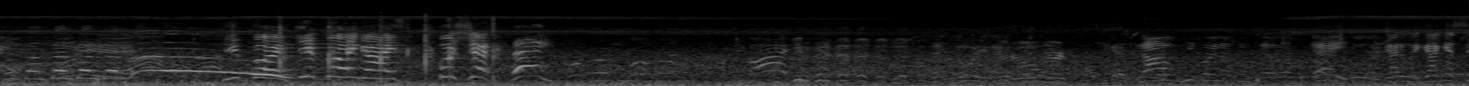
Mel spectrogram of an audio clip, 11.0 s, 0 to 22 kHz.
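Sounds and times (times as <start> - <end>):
distant people talking: 0.0 - 11.0
steady low background noise: 0.0 - 11.0.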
